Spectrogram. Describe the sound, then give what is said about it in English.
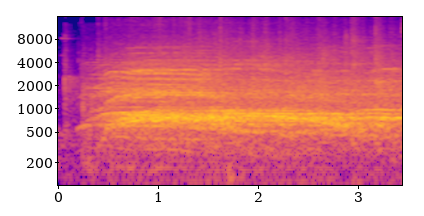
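A church audience erupts into loud, sustained cheering and shouting with applause mixed in, encouraging its young people, rising quickly and holding steady for several seconds as one dense wall of crowd noise. “This cheering and shouting is for you guys.”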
